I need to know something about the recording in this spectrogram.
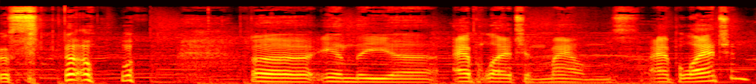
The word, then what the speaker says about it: Appalachian: Appalachian, not Appalachian. We live here, we know how to say it.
